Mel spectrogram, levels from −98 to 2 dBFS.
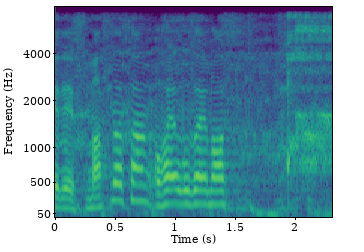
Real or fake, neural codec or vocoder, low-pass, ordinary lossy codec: fake; codec, 16 kHz, 16 kbps, FunCodec, trained on LibriTTS, 50 frames a second; 7.2 kHz; none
